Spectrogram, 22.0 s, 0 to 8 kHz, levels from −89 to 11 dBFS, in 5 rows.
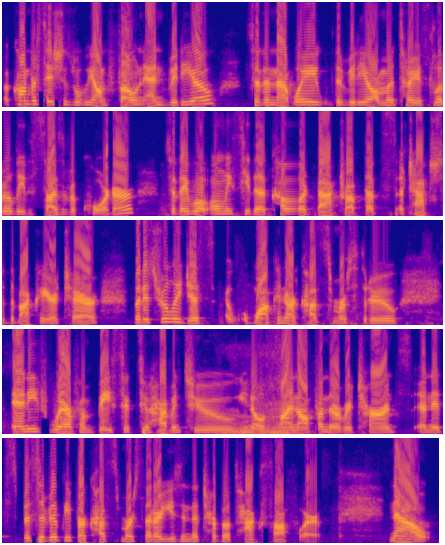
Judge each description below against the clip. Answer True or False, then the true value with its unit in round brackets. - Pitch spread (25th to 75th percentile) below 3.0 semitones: True (2.6 semitones)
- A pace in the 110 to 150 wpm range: False (200 wpm)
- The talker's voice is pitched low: False (185 Hz)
